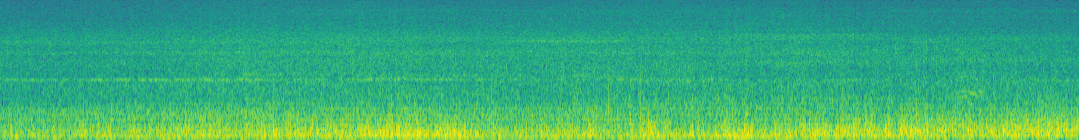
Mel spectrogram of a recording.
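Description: Wind rushes loudly past, buffeting outdoors.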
